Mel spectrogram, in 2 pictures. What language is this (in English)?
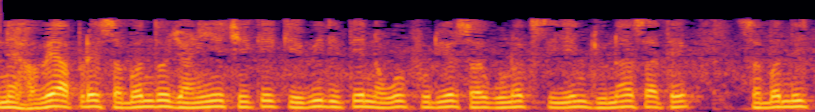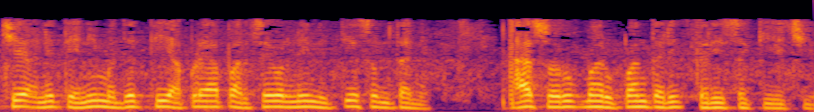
Gujarati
